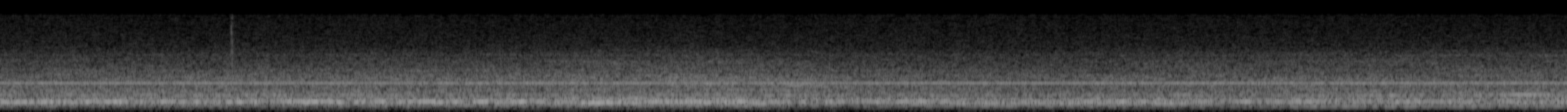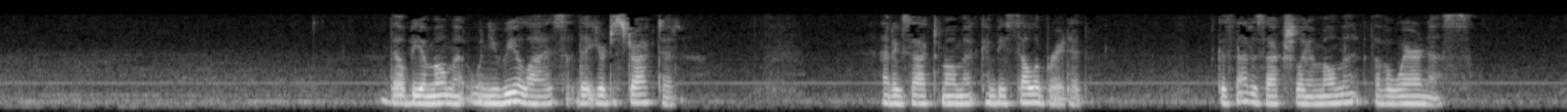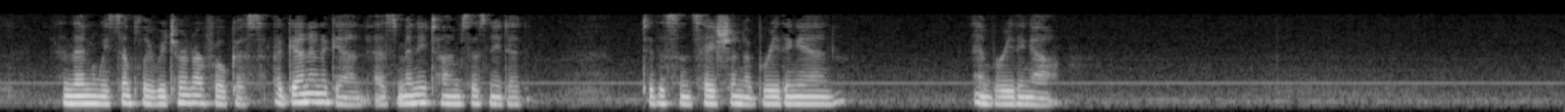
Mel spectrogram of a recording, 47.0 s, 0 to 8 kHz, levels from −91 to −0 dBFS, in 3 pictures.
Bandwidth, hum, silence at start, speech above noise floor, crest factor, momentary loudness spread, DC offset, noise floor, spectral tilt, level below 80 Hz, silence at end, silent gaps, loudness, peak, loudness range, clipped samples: 5.8 kHz; none; 0 s; 28 dB; 22 dB; 26 LU; under 0.1%; -48 dBFS; -12.5 dB/octave; -72 dBFS; 5 s; none; -21 LUFS; -2 dBFS; 24 LU; under 0.1%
